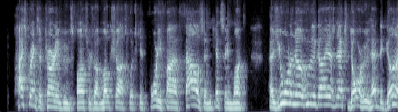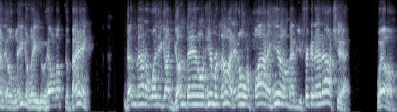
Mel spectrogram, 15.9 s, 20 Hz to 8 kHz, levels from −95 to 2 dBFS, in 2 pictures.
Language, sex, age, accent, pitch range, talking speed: English, male, 60-79, American, 140-170 Hz, 215 wpm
